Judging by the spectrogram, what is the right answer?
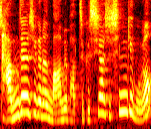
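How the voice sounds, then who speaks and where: Her tone is animated, and this woman's pitch swings very widely. Noticeable background noise runs behind her. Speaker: book review channel host. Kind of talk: book summary talk. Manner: fast.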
